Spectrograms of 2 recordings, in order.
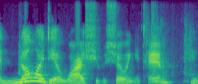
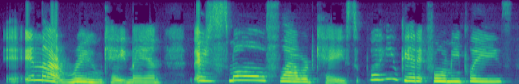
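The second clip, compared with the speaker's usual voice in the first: high, slow and sweetly menacing; honeyed command; warden's voice; 7 semitones higher, 3 dB louder, slower than usual. Acted. Warden to Stanley, high slow sugary request.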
